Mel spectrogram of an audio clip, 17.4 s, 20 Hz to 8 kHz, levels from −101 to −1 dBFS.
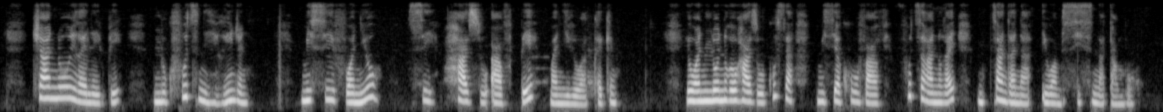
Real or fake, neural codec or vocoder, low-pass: real; none; 7.2 kHz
